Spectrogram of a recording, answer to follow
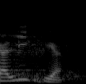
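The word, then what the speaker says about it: ἀλήθεια: Y la palabra verdad aquí en el griego es la palabra aletheia, o pronunciado más correctamente, aletheia.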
